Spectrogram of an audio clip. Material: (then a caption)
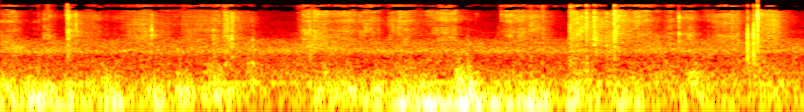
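Kinetic sand. A metal craft knife scrapes and cuts along the surface of beige kinetic sand packed into an orange plastic star cutter held in hand. The sound is a steady, gritty rasping hiss with bright, crisp scratchy bursts over a soft low rumble, swelling and fading with each stroke.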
